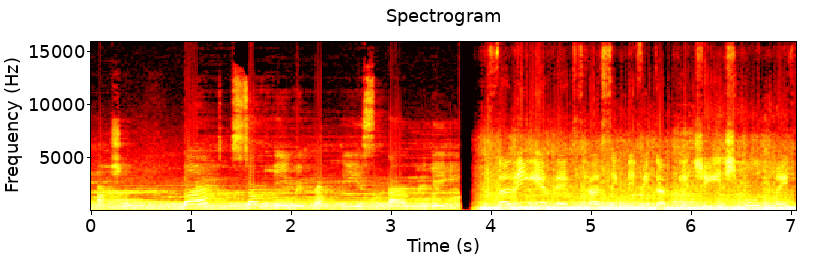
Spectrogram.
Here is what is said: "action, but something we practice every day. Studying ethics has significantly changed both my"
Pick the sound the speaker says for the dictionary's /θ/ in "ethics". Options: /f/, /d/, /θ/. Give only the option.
/f/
